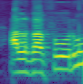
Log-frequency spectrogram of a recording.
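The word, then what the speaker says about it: الغفور: হুরুফুল কামারিয়াত চন্দ্রাক্ষর তাইলে এই গইন হচ্ছে চন্দ্রাক্ষর এজন্য তার পূর্বে আলিফ লাম আসলে উচ্চারণ হচ্ছে আর র এটা হচ্ছে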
